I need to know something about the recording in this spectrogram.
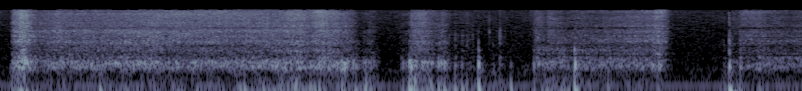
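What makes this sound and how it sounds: Fingertips with short nails rub across the surface of a large, flat, brown, hollow corrugated cardboard box. The result is a soft, continuous, low, papery brushing with breaks in the rubbing and a few brief, louder dull bumps.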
